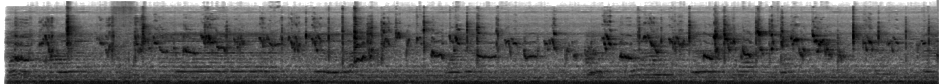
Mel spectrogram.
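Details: Budgerigars at the peak of mating, a dense, continuous chatter of many birds: warbled, squeaky notes and short sharp squawks overlapping throughout, over a steady low mechanical hum.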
